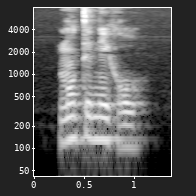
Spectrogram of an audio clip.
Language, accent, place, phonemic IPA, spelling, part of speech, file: French, France, Paris, /mɔ̃.te.ne.ɡʁo/, Monténégro, proper noun, LL-Q150 (fra)-Monténégro.wav
- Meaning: Montenegro (a country on the Balkan Peninsula in Southeastern Europe)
